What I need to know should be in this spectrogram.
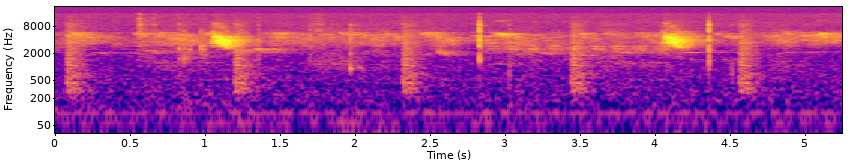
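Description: A small button clicks softly several times.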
